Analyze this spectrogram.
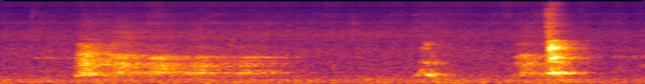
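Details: Dog sounds: a drawn-out whining bark near half a second, a short yip near three seconds, then a sharp bark near three and a half seconds over steady low background noise.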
